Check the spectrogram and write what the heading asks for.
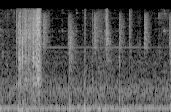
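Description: A steady low hum of the space station cabin, with a short hiss about a quarter of a second in and a few faint clicks, heard through the replayed video.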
